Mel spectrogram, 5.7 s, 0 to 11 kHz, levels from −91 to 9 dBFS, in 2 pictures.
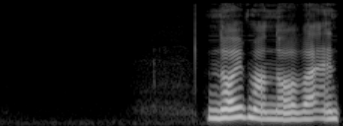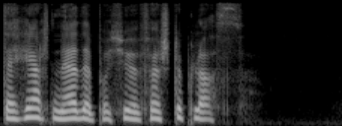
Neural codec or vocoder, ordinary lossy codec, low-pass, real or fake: none; none; 9.9 kHz; real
